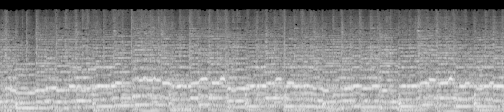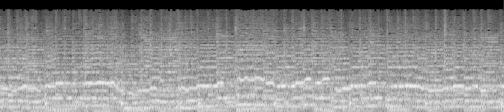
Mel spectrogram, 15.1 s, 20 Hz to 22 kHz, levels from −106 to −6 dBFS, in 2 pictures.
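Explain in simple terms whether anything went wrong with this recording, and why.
Nothing went wrong here: the signal stays steady and intact all the way, with no breaks, jumps or sudden changes anywhere in the recording.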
